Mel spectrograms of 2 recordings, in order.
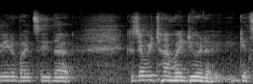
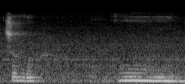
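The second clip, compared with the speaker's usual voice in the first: chanted call-and-response poem; spoken-word poet leading a crowd chant; poem performance; 2 semitones lower, 3 dB quieter than usual. Acted. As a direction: lead the room through the chant. Leads audience through chanted poem.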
